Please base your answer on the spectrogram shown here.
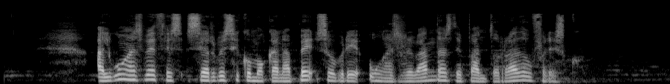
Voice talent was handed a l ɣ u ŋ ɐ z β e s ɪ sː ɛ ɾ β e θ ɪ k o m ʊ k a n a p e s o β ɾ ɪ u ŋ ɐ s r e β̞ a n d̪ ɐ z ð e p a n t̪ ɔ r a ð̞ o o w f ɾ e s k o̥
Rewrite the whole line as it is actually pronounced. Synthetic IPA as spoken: a l ɣ u ŋ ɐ z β e θ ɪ sː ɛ ɾ β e s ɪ k o m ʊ k a n a p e s o β ɾ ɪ u ŋ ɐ s r e β̞ a n d̪ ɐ z ð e p a n t̪ o r a ð̞ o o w f ɾ e s k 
